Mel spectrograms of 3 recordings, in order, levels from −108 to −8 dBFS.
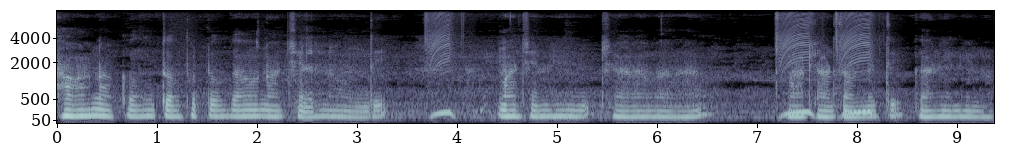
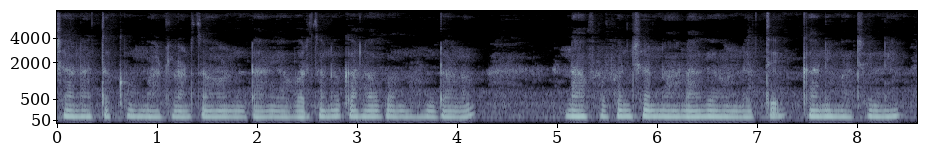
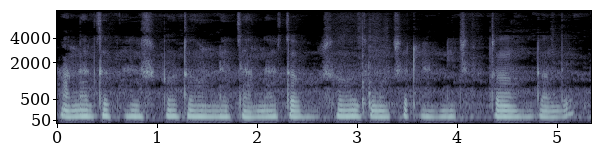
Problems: constant background noise, low volume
